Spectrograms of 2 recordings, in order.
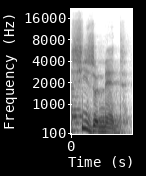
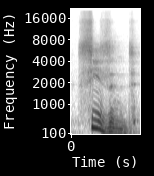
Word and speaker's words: seasoned: Ce n'est pas seasoned. Seasoned. Is Kojo not a seasoned coach?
